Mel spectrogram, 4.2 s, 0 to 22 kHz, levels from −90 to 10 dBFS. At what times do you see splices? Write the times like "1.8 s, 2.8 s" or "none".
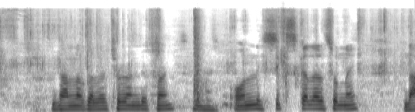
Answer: none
